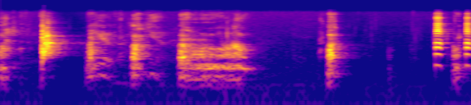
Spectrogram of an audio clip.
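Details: Seven-month-old Chihuahua and Cocker Spaniel mix, twelve pounds, reacting fearfully to a new toy: a few sharp barks and low growly sounds, interrupted by a person talking, with high-pitched squealing bursts near the end.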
